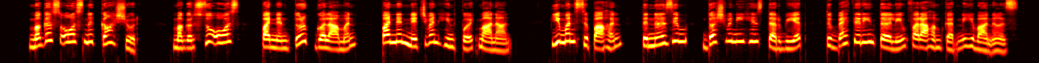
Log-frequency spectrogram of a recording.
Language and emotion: Kashmiri, neutral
